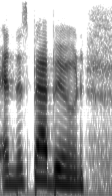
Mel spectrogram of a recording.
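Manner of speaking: ordinary talk, nothing marked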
